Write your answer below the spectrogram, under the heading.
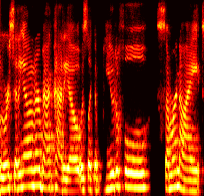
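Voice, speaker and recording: This woman has a normal speaking voice, medium in pitch, with ordinary pitch variation. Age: 30s. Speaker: small business owner. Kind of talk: casual chat.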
